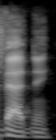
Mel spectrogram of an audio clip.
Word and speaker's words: Vadney: after the pre-show like how do you pronounce your name? He's like it's Vadney. Oh okay.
